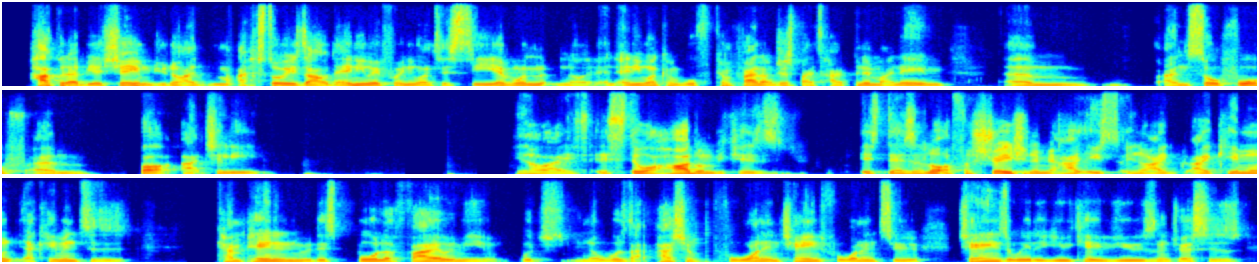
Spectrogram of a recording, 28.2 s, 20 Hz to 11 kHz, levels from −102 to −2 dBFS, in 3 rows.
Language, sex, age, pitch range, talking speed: English, male, 20-39, 105-120 Hz, 210 wpm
